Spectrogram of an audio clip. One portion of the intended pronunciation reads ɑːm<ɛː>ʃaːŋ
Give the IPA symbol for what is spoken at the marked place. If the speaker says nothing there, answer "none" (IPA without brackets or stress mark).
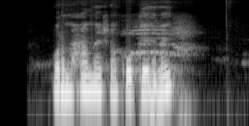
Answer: ɛː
